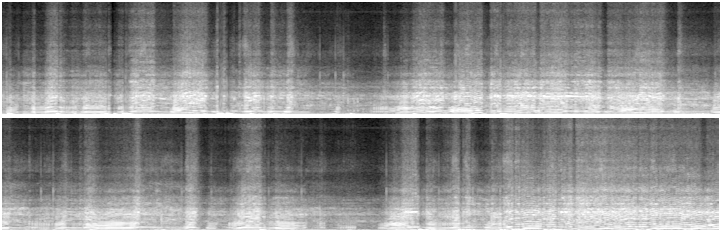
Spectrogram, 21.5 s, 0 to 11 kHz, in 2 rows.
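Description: KTM 125 two-stroke enduro motorcycle engine revving hard, its pitch rising and falling rapidly with throttle and gear changes, heard close up from on board. The revs drop briefly about three quarters of the way through, then climb again, over a low rumble of wind on the microphone.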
